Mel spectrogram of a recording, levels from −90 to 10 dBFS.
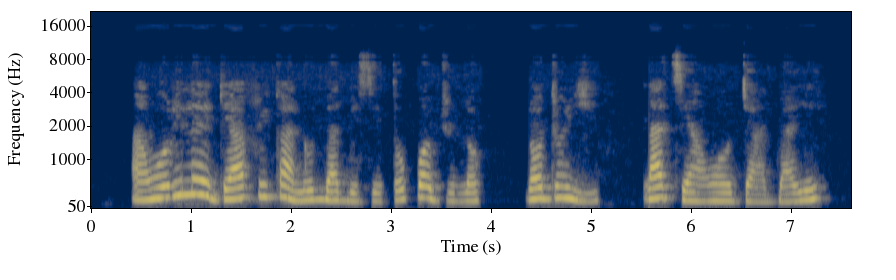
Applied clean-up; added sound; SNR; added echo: none; none; none; none.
